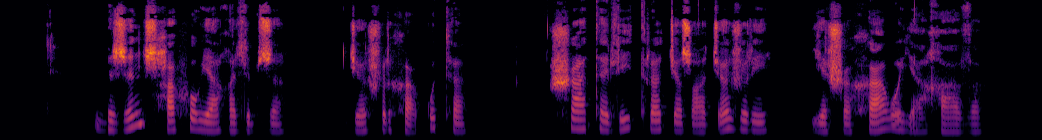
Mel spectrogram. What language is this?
Kabardian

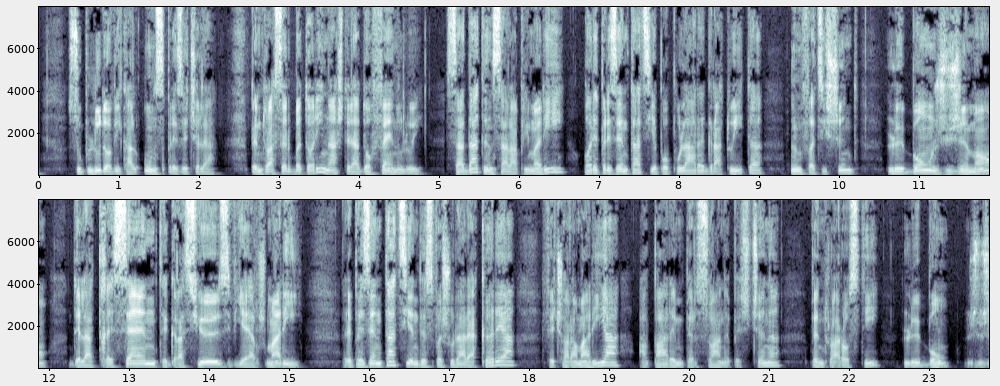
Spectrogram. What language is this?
Romanian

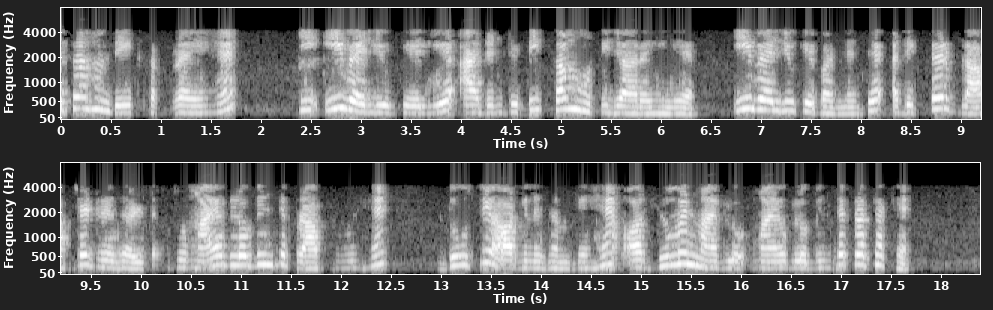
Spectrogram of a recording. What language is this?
Hindi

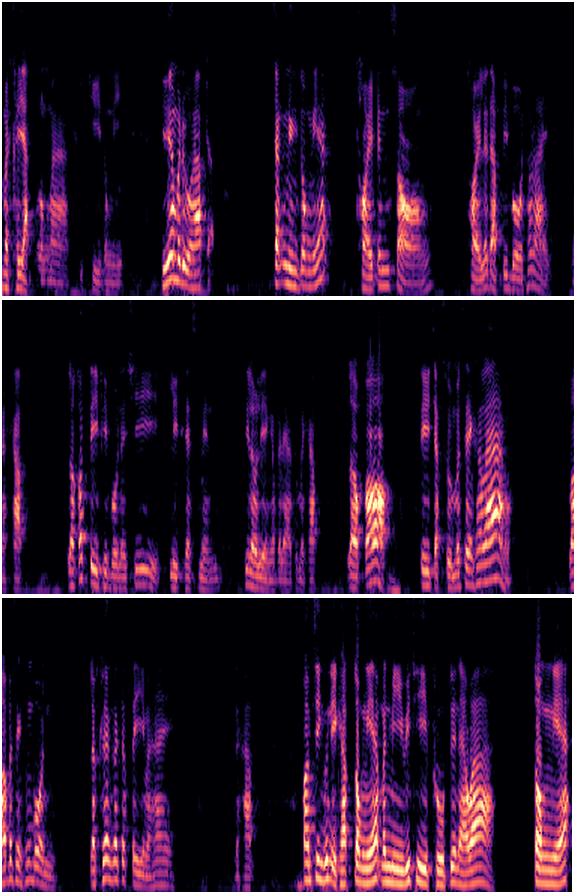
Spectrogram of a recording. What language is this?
Thai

